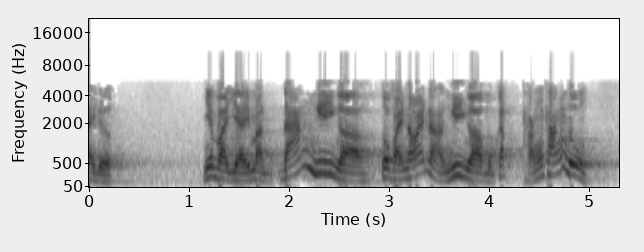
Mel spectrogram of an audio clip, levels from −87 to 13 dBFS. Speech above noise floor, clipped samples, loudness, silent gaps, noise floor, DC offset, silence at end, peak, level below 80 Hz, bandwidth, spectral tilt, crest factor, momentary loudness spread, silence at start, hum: 34 dB; 0.3%; -11 LUFS; none; -45 dBFS; under 0.1%; 0.15 s; 0 dBFS; -50 dBFS; 11 kHz; -5.5 dB/octave; 12 dB; 8 LU; 0 s; none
